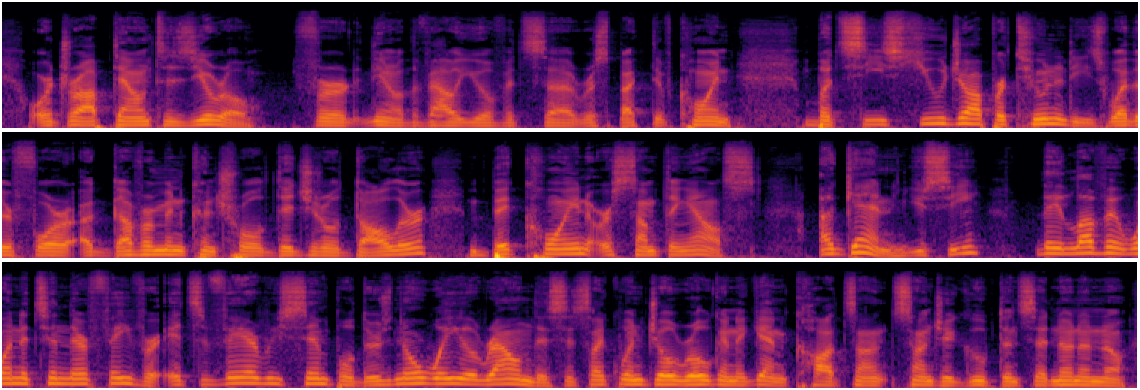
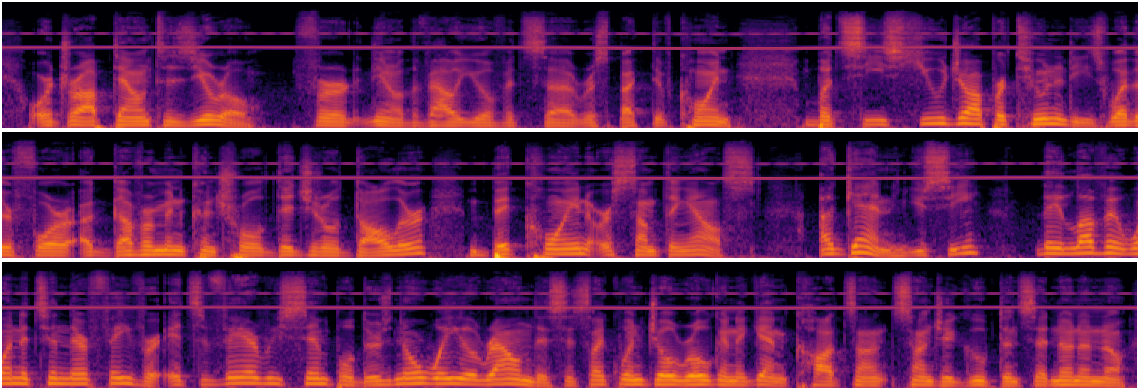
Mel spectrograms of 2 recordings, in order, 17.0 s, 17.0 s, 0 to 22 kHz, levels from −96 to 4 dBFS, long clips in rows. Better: first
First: none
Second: high-pitched whine; noticeable; throughout; 5 kHz, 15 dB below the speech

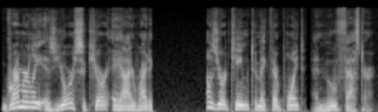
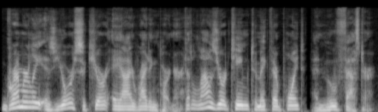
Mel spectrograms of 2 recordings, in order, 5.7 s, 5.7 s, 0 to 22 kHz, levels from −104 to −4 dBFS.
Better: second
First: audio cutting out; at 2.5 s for 1 s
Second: none

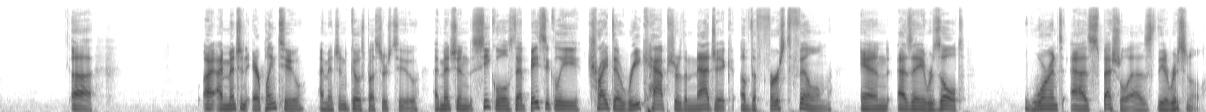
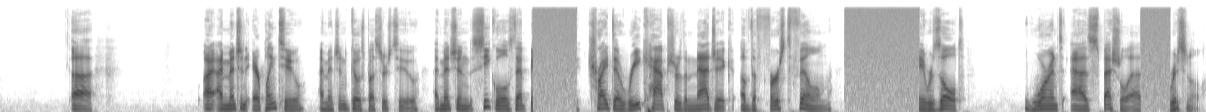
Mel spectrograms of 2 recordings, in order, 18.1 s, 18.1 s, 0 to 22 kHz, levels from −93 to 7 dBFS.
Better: first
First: none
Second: audio cutting out; filled with static; at 8 s for 0.5 s, at 13 s for 1 s and at 17 s

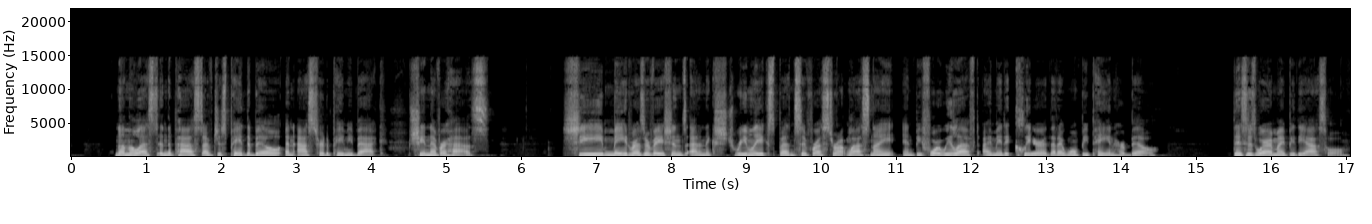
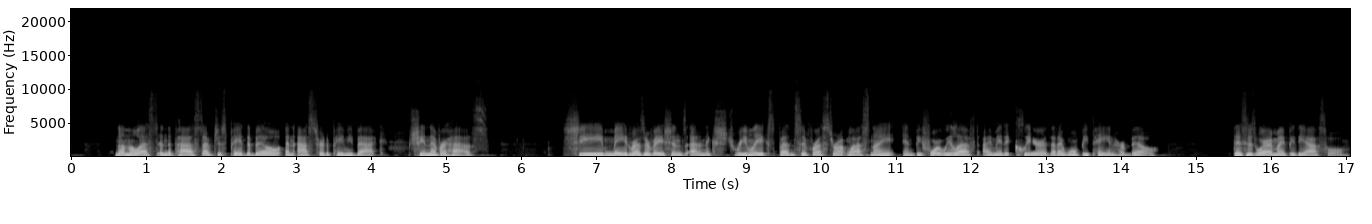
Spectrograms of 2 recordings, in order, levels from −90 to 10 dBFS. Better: first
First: none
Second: muffled; very; fading above 2 kHz

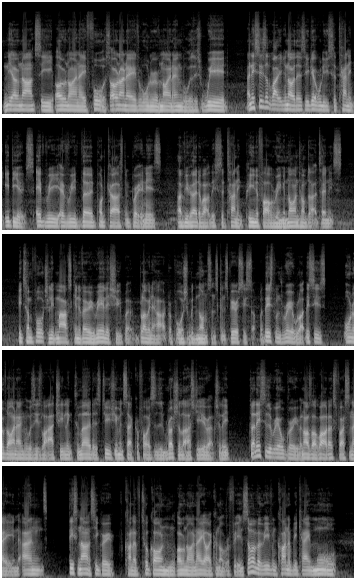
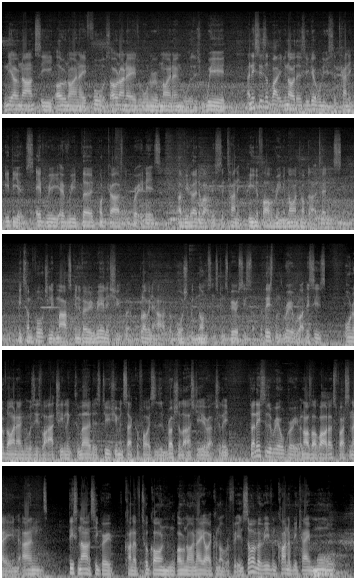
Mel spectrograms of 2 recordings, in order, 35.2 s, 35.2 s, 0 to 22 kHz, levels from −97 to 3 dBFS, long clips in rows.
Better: first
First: animal sounds; faint; throughout; 30 dB below the speech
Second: animal sounds; loud; throughout; 7 dB below the speech

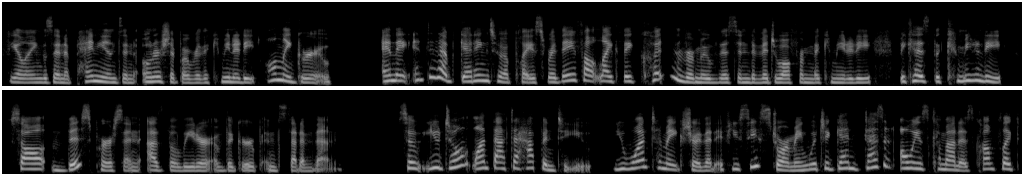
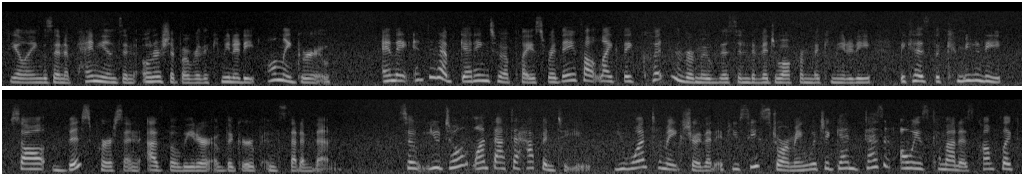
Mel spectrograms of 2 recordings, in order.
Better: first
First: none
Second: hiss; noticeable; throughout; 15 dB below the speech

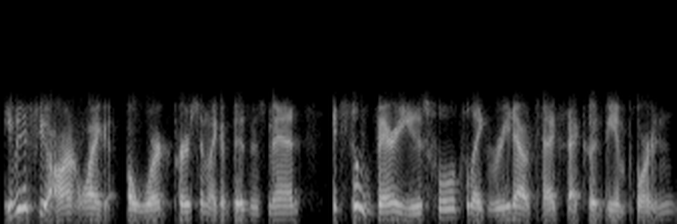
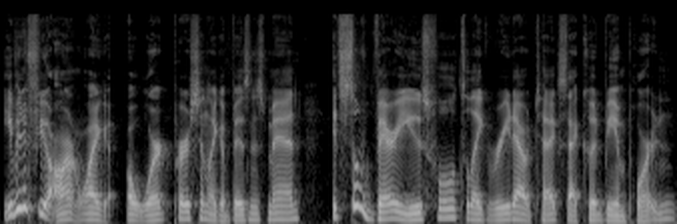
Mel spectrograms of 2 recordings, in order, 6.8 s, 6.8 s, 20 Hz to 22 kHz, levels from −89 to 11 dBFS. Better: second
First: phone-call audio; poor line; nothing above 3 kHz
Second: none

